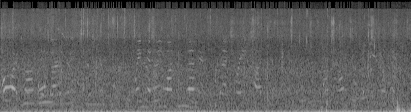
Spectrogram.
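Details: Sandhill cranes at George C. Reifel Migratory Bird Sanctuary, which has a nesting pair: several give short rolling, trumpeting calls that overlap throughout, over a steady low rumble of wind.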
